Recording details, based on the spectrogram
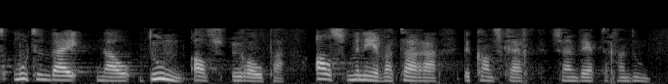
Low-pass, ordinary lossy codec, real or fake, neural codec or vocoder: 5.4 kHz; MP3, 24 kbps; real; none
